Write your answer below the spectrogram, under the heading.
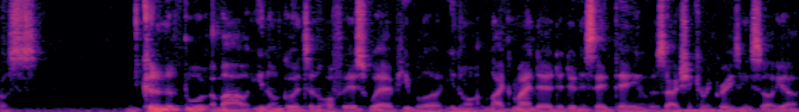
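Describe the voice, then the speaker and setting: A young man as an interview guest, talking in a laid-back, rambling way, full of "like" and "you know". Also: lowish voice. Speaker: guest, program member. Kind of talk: casual interview testimonial. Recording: clear background noise.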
